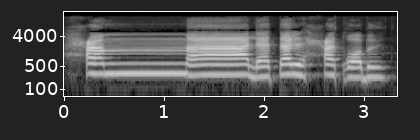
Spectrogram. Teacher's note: मीम तशदीद वाला है, यहाँ पे मीम के ऊपर गुन्ना करेंगे।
